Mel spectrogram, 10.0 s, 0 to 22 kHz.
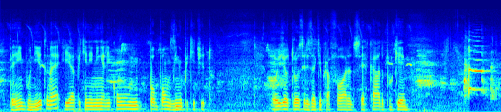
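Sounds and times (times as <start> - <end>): fowl calling: 1.8 - 10.0.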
